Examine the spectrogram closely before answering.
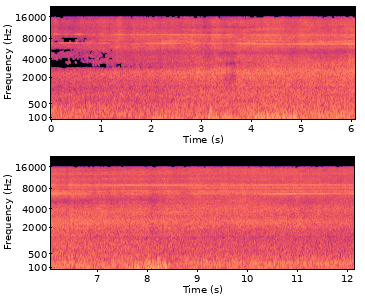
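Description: A model helicopter's motor whines steadily and grows louder as it approaches.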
